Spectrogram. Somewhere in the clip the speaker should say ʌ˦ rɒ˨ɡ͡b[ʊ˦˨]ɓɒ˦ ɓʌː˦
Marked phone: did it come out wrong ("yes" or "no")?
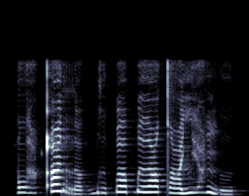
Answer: no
